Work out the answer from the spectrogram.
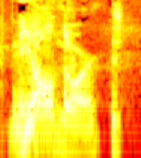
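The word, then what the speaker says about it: Mjölnir: Mjolnir. – Yeah, sure. Whatever. – Mjolnir, it's easy.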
